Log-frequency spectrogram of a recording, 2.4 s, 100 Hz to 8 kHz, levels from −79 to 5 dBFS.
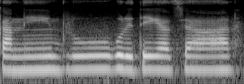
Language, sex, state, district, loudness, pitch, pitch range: Chakma, female, Tripura, Unakoti, -16 LUFS, 215 Hz, 210-215 Hz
